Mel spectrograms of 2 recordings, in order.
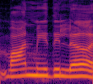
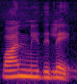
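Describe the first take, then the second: First: The last word ends with an 'a' sound. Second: The last word ends with a long 'e' sound. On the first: The speaker calls it wrong. "വാൻ മീതില അല്ല" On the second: The speaker calls it right. "വാൻ മീതിലേ തന്നെയാണ്"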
